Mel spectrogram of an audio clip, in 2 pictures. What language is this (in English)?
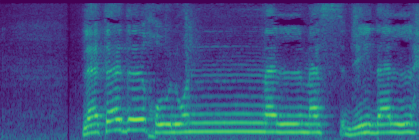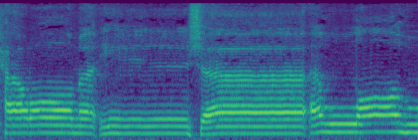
Arabic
